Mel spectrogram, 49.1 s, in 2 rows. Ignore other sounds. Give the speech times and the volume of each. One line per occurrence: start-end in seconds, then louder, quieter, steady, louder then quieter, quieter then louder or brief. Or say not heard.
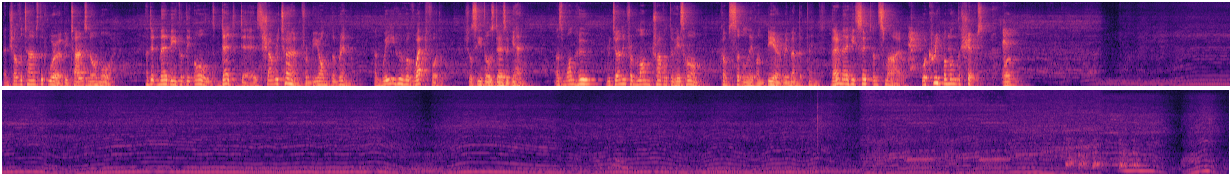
0.0-20.2 steady.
